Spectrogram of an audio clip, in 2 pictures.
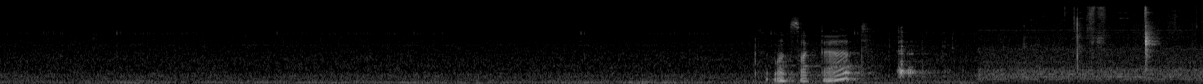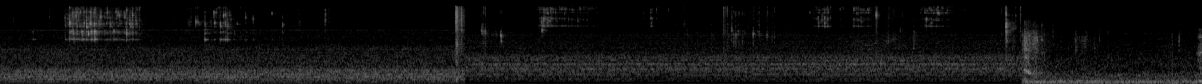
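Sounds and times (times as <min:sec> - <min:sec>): water dripping into glass bowl: 0:12.6 - 0:15.0.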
